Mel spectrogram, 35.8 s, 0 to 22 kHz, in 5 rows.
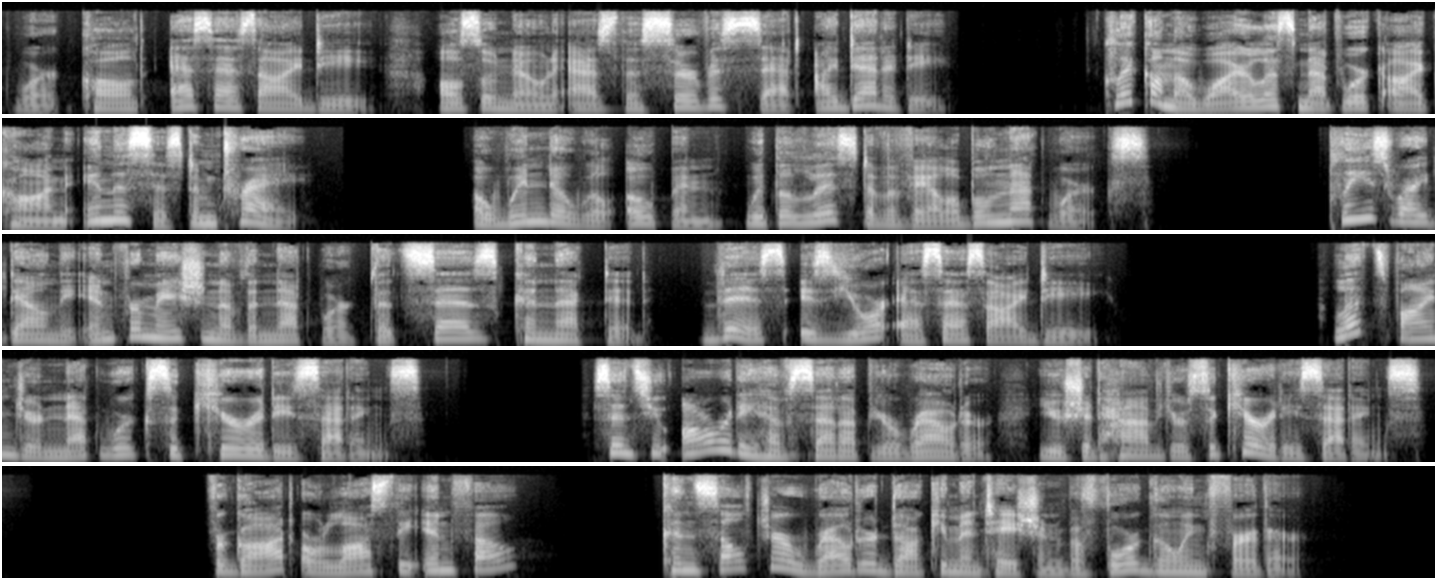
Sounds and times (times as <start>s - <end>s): Speech: 0.0s - 4.8s, 5.5s - 8.8s, 9.5s - 13.0s, 13.8s - 19.9s, 21.0s - 23.6s, 24.4s - 28.6s, 29.7s - 31.3s, 32.0s - 35.2s.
